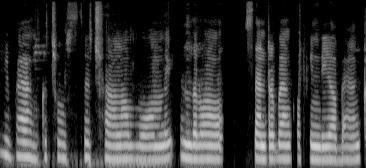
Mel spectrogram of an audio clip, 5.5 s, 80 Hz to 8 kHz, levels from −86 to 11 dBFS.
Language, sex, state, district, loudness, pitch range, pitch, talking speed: Telugu, female, Andhra Pradesh, Visakhapatnam, -16 LUFS, 185-205 Hz, 190 Hz, 130 wpm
